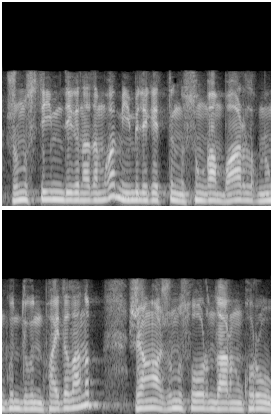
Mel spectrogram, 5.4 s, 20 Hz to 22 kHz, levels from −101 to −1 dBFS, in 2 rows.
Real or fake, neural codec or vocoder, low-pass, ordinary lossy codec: real; none; 5.4 kHz; MP3, 48 kbps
